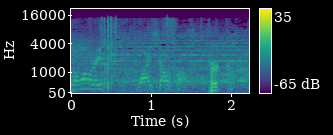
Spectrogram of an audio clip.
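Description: Men's speech with music playing underneath; a commentator's voice starts near the end.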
